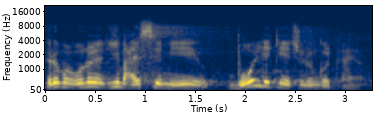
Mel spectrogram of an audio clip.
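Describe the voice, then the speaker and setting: A man's voice: fairly high pitch, moderate pace, big-room sound, faint music behind. A male pastor giving a Sunday sermon, telling the story animatedly with rhetorical questions. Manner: animated storytelling with acted quotes. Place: church sanctuary.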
